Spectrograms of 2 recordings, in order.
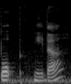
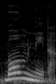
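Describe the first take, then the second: First: The middle consonant is a hard b sound. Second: The middle consonant is a smooth m sound. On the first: The speaker calls it wrong. "not 봅니다. We don't want to say that" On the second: The speaker calls it right. "that pronunciation is meant to be smooth. It's kind of like an M sound"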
